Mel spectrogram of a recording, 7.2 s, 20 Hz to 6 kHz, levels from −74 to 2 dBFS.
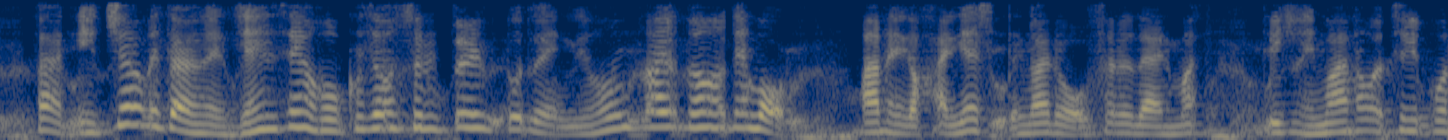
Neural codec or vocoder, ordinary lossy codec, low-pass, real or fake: codec, 16 kHz, 0.5 kbps, FreqCodec, larger model; none; 5.4 kHz; fake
